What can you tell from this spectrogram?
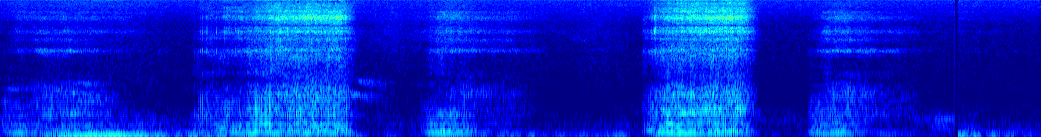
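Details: Loud, low, rattling snores recurring with each breath from a sleeping child; the snoring is presented as possibly one sign of nasal polyps.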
